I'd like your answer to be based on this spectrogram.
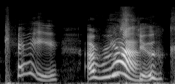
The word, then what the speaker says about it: Aroostook: It's spelled A-R-O-O. Aru, right? – Yeah. – S-T. Stu, right? – Yeah. – O-O. Ooh. – Yeah. O-O. Ooh. – K. Aroostook. Yeah.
